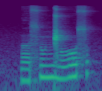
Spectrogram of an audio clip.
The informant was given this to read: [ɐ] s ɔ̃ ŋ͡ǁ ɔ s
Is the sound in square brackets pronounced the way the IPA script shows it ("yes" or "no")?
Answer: yes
